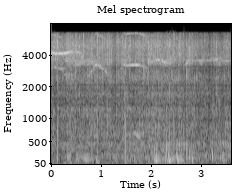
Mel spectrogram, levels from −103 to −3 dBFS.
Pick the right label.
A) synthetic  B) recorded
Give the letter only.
B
